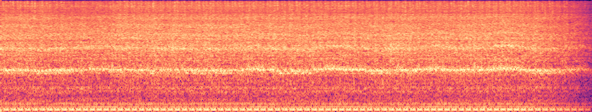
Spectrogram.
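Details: Honda Africa Twin idling after first startup following valve inspection and tune-up (oil, coolant, plug caps, air filters): steady, even low thump, no ticking or misfire, then shuts off cleanly; sounds healthy.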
